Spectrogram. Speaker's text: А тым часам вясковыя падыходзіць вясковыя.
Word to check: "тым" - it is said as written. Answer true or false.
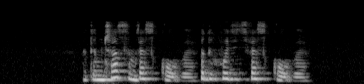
true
